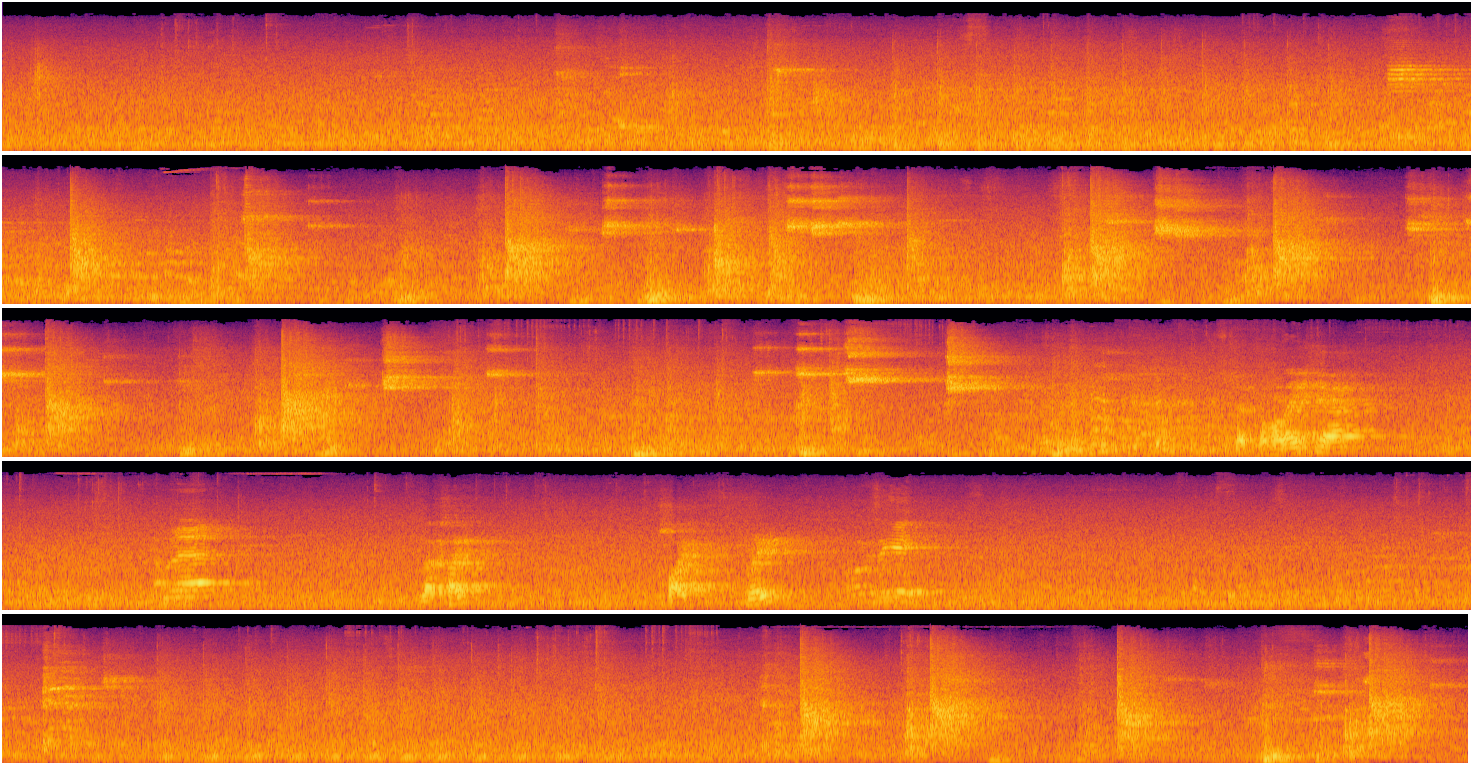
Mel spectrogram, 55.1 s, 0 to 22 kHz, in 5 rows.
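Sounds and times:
murmur of voices: 0.0 - 15.8, 38.0 - 45.9
shoes squeaking on court floor: 4.0 - 34.1, 43.6 - 55.0
squash ball hits: 11.4 - 18.2, 18.9 - 30.4, 45.0 - 48.9, 49.8 - 55.0.

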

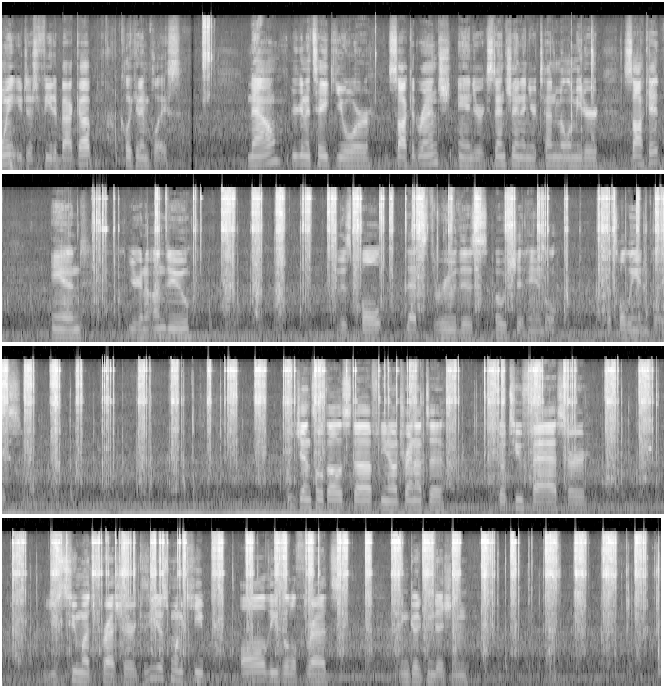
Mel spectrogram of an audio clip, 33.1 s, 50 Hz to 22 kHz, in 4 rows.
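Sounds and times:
ratchet wrench clicking: 2.5 - 2.7, 9.2 - 33.0.

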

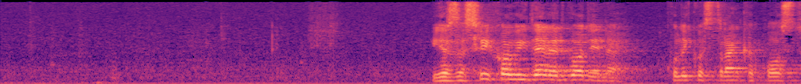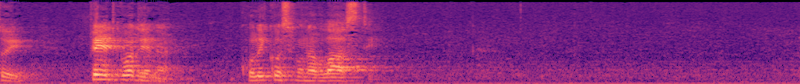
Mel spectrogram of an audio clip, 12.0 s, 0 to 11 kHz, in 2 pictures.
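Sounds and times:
faint clicks: 9.5 - 10.0.

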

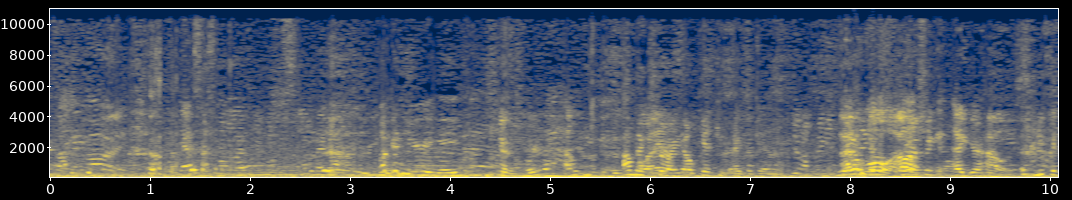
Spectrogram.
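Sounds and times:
bus engine droning: 0.0 - 10.0
children talking: 0.0 - 10.0.

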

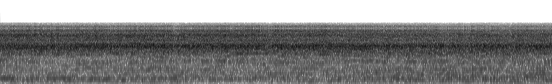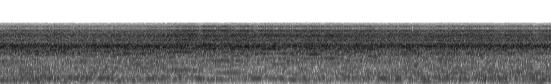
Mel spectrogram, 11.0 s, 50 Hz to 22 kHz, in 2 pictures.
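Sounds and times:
electric guitar strumming: 0.0 - 11.0.

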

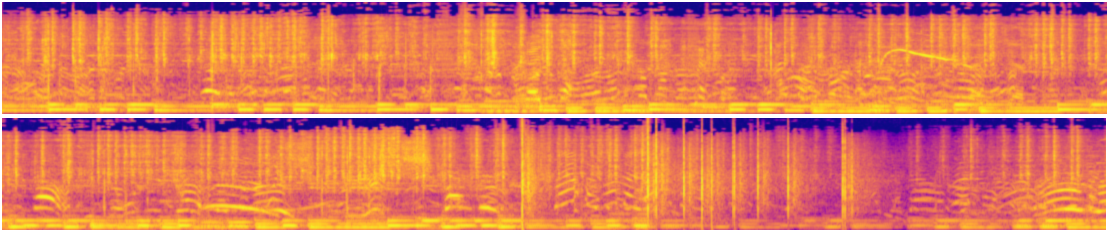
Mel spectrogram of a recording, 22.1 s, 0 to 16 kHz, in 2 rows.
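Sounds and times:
andean festive dance music: 16.2 - 20.2
sharp clicks: 16.3 - 16.7, 17.5 - 19.8.

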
